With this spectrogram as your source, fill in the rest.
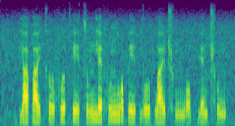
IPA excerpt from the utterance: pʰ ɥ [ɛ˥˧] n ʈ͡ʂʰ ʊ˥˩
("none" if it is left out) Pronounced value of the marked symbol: ɛ˥˧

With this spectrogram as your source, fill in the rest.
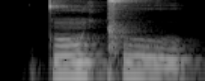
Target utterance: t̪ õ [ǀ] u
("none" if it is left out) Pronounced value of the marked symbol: ǁ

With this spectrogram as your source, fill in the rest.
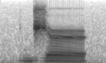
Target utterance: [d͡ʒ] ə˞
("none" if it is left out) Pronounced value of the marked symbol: d͡ʒ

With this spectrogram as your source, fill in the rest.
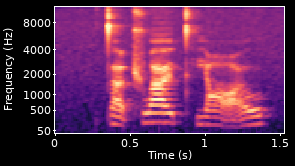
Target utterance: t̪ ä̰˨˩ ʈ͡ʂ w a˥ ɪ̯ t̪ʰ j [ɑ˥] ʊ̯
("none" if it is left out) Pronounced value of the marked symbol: ɑ̰˨˩˦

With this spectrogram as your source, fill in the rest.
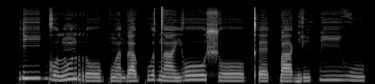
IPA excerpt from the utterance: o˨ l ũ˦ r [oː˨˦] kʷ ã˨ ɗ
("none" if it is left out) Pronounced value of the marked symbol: oː˨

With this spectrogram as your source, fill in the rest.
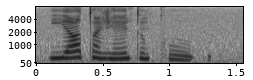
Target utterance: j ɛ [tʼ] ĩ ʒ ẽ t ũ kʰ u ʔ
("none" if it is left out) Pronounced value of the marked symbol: tˤ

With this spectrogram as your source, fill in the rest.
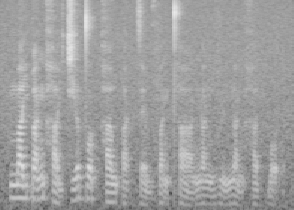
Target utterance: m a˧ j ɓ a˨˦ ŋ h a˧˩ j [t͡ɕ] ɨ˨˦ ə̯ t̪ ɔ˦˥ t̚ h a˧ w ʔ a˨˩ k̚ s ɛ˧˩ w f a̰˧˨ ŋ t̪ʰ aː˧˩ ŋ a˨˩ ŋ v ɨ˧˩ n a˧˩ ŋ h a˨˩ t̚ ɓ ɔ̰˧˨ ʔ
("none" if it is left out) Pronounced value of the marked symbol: t͡ɕ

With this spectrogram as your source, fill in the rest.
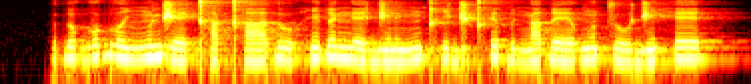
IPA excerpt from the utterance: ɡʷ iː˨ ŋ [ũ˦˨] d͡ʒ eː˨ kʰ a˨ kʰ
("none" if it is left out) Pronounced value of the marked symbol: ũ˦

